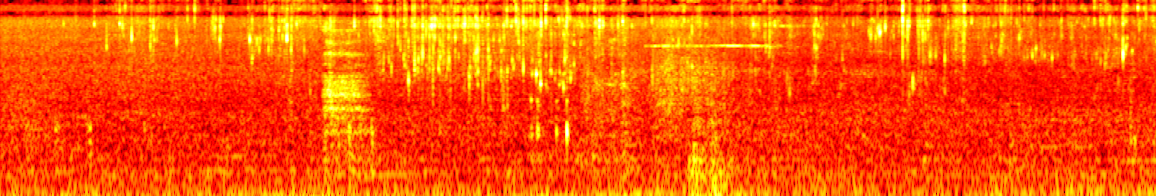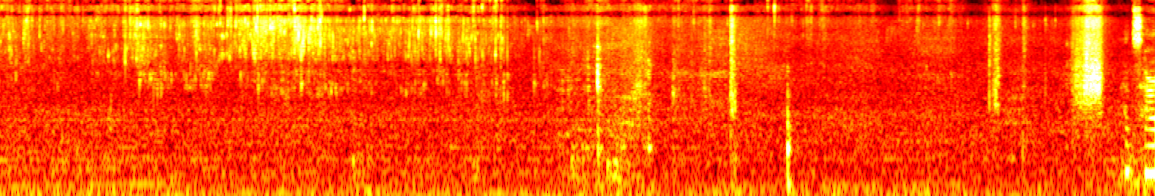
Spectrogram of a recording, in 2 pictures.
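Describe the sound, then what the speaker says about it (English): Mums in a yard are watered, a continuous low rush and trickle of running water over the whole stretch, with occasional brief clatters and faint background activity. "Let's go water the mums while we're waiting."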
